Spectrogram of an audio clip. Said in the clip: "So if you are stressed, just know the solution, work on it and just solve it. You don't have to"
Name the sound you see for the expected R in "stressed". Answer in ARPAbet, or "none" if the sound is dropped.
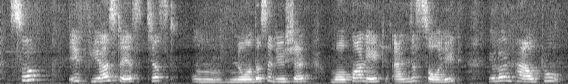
none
